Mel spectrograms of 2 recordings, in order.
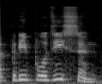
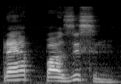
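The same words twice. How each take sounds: First: "प्रीपोजिशन" as "pree-po-ji-sun"; long EE and O in "प्रीपोजिशन"; wrong pronunciation. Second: "प्रीपोजिशन" as "prap-aa-zisun", slow and firm; correct pronunciation. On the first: Teacher shows how not to read it, wrong pronunciation. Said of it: "इसको ऐसे नहीं पढ़ना है". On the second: Teacher corrects the wrong reading, slow correct pronunciation. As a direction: split "प्रीपोजिशन" slowly, open A for both first vowels. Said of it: "ऐसा नहीं पढ़ना है". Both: Shown as a demonstration.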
